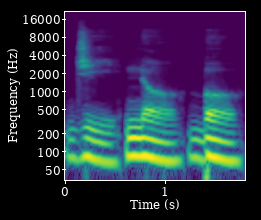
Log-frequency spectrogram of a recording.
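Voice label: "jinobo", concatenated syllables; Affixing experiment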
